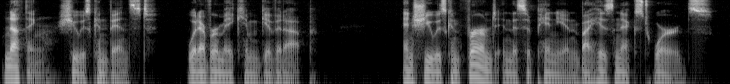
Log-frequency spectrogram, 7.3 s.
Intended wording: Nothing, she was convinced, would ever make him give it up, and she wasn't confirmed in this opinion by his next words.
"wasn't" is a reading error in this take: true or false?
true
